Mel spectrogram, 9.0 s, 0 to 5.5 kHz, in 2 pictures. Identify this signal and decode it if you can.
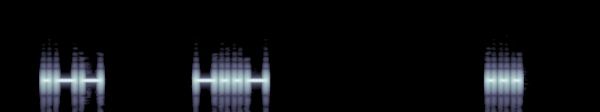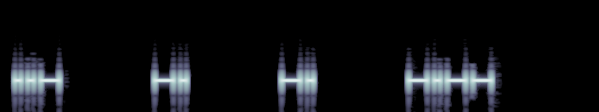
Morse code, heard as a keyed tone, about 25 wpm, spaced as for 10 wpm, 600 Hz. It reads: WX SUNNY
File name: QSO302 10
